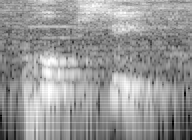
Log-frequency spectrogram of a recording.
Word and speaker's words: Poopsie: Stewie, known as Stuart, and Poopsie.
